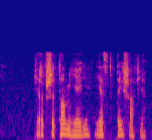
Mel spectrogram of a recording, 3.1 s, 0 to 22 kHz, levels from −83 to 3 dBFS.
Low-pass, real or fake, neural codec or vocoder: 5.4 kHz; fake; vocoder, 44.1 kHz, 80 mel bands, Vocos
